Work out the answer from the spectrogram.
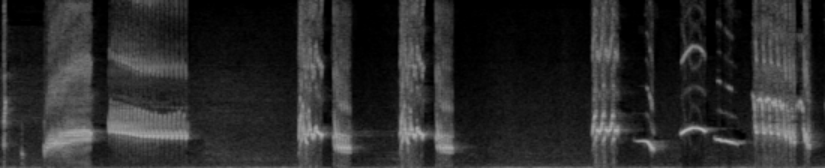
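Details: Asian pied starling singing for a training master: long grating screeches, clipped harsh notes in pairs and a few sliding whistles near the end.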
